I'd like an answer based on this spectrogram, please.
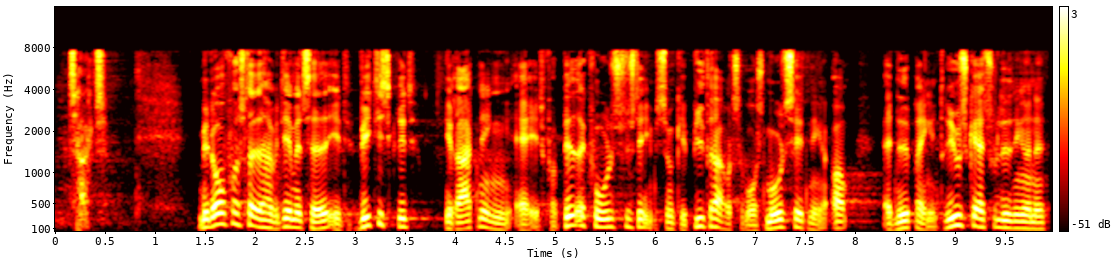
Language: Danish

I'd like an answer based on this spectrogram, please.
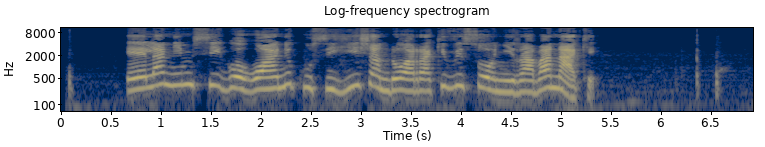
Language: Taita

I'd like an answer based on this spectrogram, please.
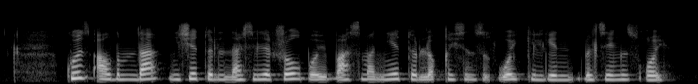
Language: Kazakh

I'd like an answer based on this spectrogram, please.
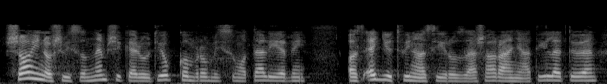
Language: Hungarian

